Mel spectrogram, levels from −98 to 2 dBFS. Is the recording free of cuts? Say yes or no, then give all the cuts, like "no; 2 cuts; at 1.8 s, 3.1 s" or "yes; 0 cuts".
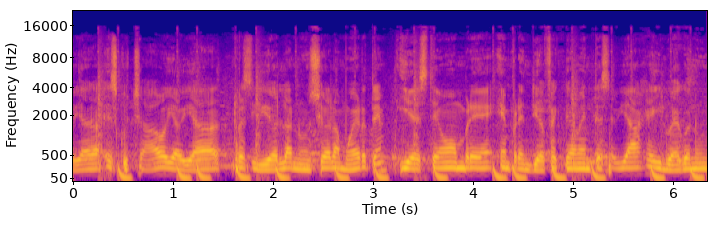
no; 2 cuts; at 1.5 s, 3.1 s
